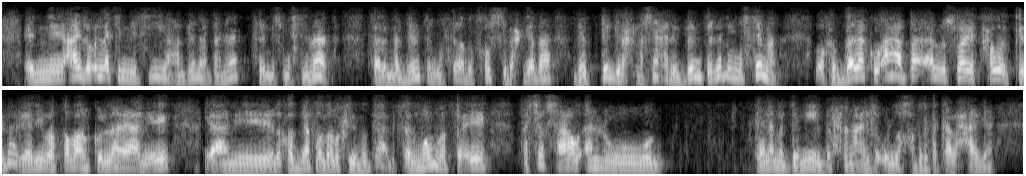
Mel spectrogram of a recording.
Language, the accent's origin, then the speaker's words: Arabic; Egypt; في يوم من الايام احد رؤساء الجامعات عندنا في مصر منع دخول اي واحده لا منتقده ولا محجبه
